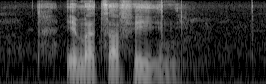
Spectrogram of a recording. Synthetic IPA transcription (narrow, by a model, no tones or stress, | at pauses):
ɪmat͡sʰʼafeːni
